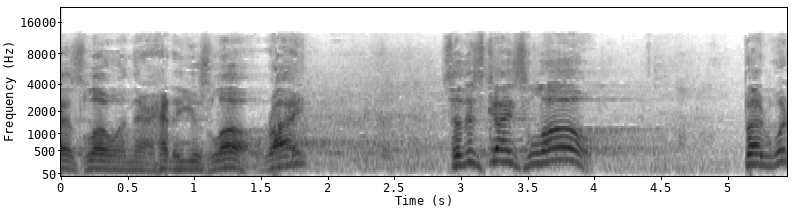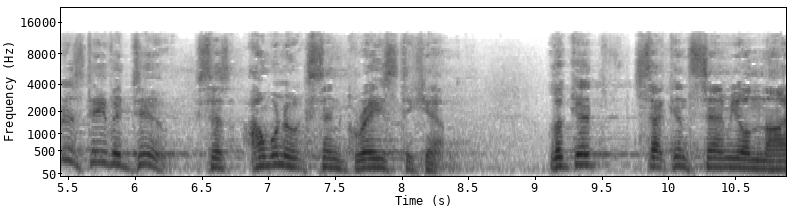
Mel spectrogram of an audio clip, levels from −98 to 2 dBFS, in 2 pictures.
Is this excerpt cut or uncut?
cut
